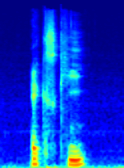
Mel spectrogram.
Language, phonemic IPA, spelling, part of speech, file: French, /ɛk.ski/, exquis, adjective, Fr-exquis.ogg
- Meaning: exquisite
